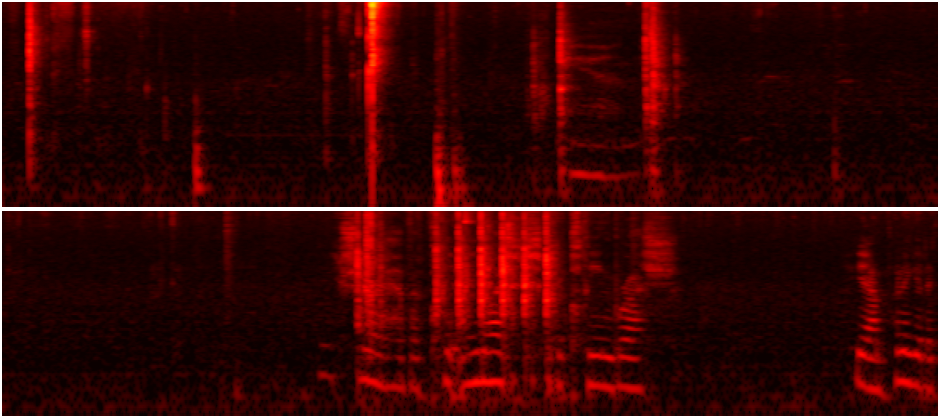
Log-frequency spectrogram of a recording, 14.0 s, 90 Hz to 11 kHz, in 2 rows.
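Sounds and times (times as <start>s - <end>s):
small objects clicking on table: 9.7s - 11.4s.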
